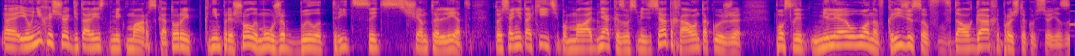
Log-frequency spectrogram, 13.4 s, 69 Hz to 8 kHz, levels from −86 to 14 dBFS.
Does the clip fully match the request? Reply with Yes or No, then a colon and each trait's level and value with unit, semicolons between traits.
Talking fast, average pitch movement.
Yes: fast, 185 wpm; average, 3.7 semitones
